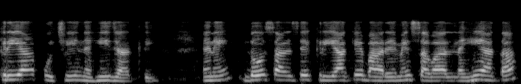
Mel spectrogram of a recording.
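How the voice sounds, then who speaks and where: A woman's voice: medium pitch, steady tone, measured pace, a bit bright, dry recording, rough recording. A woman teacher giving a grammar lesson, explaining step by step, rephrasing points and asking questions that she then answers herself. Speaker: school Hindi teacher.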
